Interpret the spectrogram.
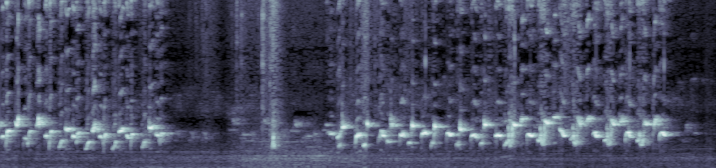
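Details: Excited yellow-vented bulbul looking for a rival pours out a rapid, jerky warbling chatter. It pauses briefly, with a single click in the gap, then launches into a longer chattering phrase.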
